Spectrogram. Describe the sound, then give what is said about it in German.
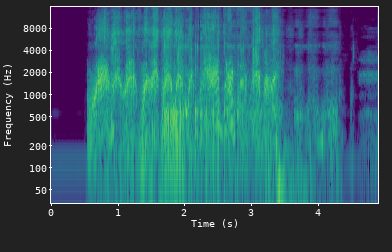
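A voice imitates Donald Duck, a run of raspy, buzzy quacking syllables in quick rhythm lasting about three seconds, then trailing off into quieter garbled sounds. “sollte äh. Donald Duck sein.”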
